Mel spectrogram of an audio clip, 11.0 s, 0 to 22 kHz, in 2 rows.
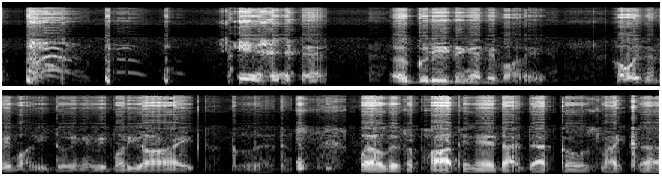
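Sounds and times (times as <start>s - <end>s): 
elderly man of about 80 coughing: 0.2s - 2.7s, 7.9s - 8.4s
speech: 2.0s - 10.9s.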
